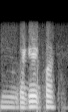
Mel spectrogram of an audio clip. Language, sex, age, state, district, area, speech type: Assamese, male, 30-45, Assam, Tinsukia, rural, conversation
